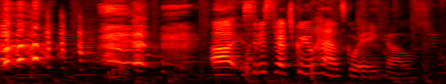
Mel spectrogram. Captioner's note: laughing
